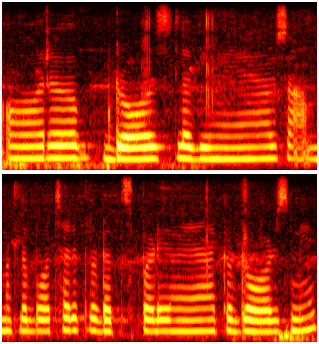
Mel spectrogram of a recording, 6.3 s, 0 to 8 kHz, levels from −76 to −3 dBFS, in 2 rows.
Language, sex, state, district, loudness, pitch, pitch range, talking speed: Hindi, female, Punjab, Kapurthala, -18 LUFS, 205 Hz, 200-215 Hz, 150 wpm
